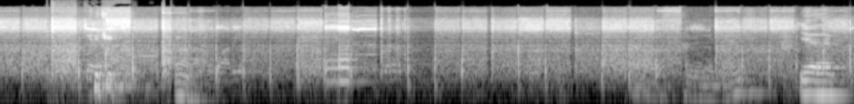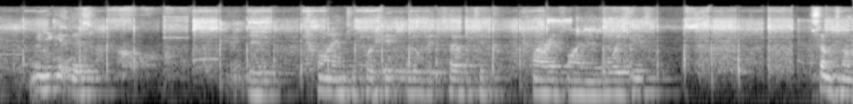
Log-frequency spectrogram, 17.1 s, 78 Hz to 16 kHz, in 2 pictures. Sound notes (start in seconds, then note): 0.8 radio babbles; 9.6 scrambling sound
